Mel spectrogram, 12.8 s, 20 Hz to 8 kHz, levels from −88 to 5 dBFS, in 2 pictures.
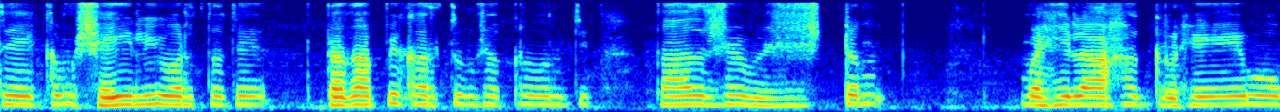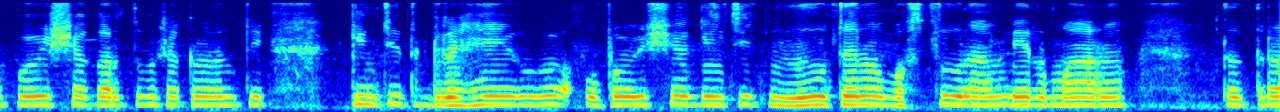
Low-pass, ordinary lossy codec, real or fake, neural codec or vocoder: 7.2 kHz; none; fake; vocoder, 22.05 kHz, 80 mel bands, HiFi-GAN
